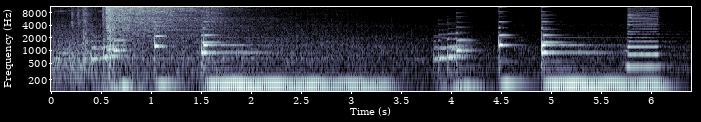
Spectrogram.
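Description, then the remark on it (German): Diesel trucks of various makes drive through a port, their loud, deep engine drone swelling and fading, broken by several short, sharp tonal toots and hissing bursts. “Da fahren Trucks diverser Hersteller, wie eh und je mit Diesel.”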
